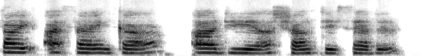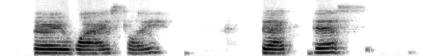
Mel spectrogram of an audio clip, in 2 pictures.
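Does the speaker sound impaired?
Yes: speech impediment; possibly a bit slower than before, needs extra time to speak.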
